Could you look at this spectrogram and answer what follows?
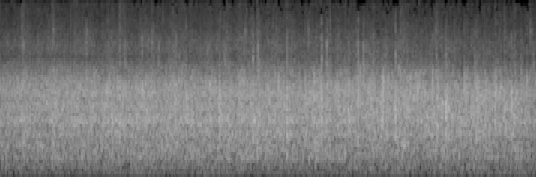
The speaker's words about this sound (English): The North Country has a new future. And let's give them a round of applause for their turnaround.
